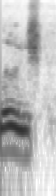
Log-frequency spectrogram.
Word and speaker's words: Luz: todd by the way you did a great job in the portuguese pronunciation of my last name luge about america we americanized it we pronounced it so uh okay but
